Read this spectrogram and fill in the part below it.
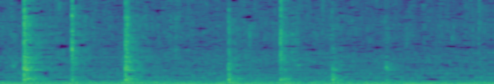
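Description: Spice masala frying in hot oil for a thin vegetable curry, a steady sizzle with several sharp scrapes of a spoon stirring through the pan, close and fairly quiet with a low hum underneath.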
